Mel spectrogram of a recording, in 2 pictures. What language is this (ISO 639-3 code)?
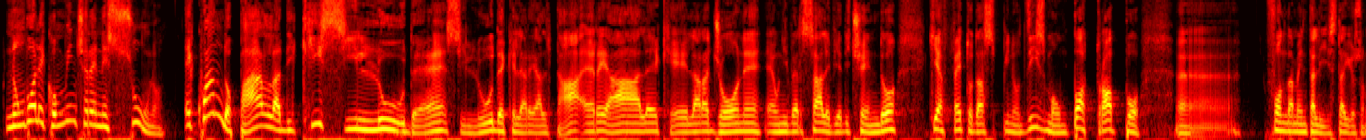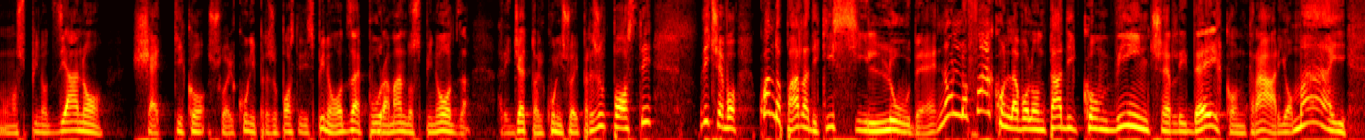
ita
